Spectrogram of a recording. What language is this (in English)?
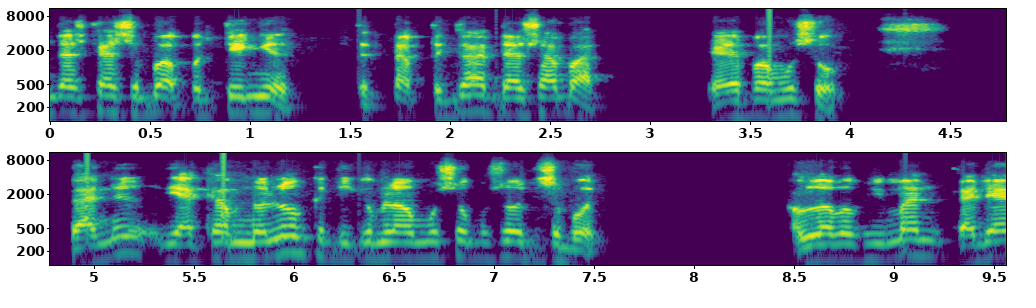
Malay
